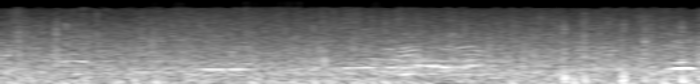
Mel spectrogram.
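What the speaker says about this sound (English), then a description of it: "if it keeps raining like this" Steady rain falling on a hockey pitch, a constant soft hiss that stays even throughout at a moderate distance.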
